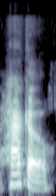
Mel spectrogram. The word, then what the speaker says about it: Hakko: that even better they're they're pronouncing it for me in the chat hakko i like that name okay i i i can't argue with hakko that is what we will call it now sounds good sounds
